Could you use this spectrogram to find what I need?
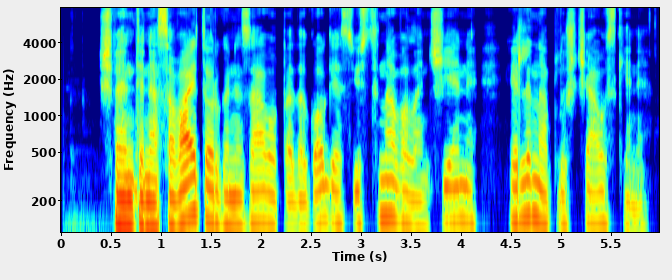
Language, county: Lithuanian, Šiauliai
